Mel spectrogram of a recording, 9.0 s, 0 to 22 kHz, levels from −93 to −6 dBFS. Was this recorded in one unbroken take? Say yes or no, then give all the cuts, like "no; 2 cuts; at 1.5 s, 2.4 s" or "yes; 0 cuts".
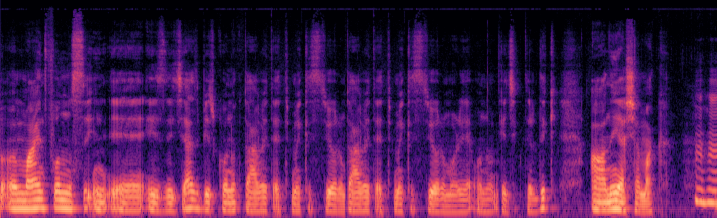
no; 2 cuts; at 4.3 s, 6.2 s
